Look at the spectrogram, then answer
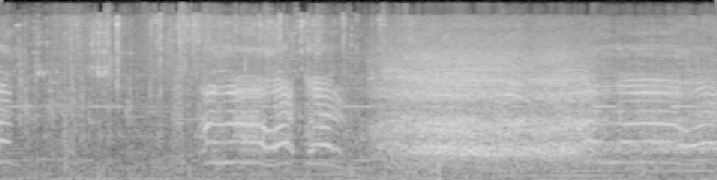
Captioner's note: shouting in arabic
